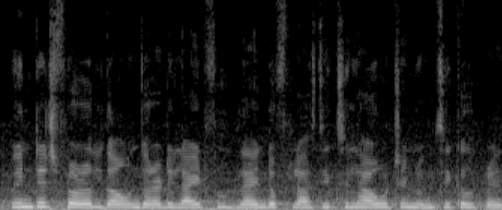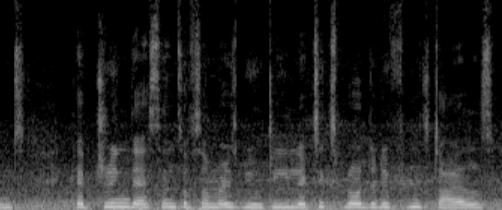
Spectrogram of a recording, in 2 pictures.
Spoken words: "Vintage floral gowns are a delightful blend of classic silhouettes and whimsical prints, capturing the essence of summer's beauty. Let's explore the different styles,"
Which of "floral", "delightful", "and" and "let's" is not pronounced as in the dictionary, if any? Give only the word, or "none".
none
